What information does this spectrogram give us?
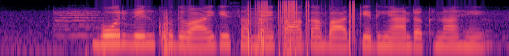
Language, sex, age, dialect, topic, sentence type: Chhattisgarhi, female, 25-30, Central, agriculture, question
